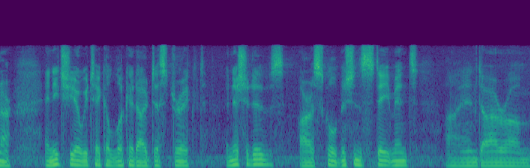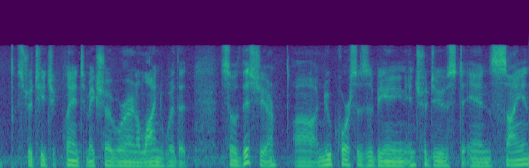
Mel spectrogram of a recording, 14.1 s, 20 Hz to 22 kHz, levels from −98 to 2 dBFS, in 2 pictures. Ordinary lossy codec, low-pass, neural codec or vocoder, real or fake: MP3, 64 kbps; 7.2 kHz; none; real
